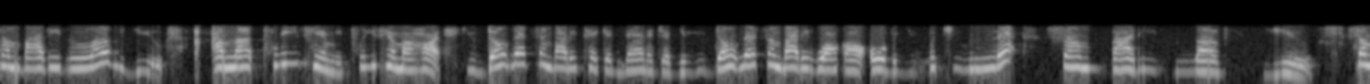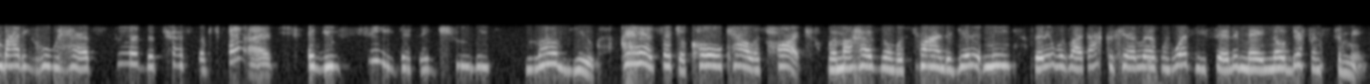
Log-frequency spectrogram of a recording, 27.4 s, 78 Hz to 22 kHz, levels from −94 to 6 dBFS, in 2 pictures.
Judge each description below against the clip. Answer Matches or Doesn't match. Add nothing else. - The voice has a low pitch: Doesn't match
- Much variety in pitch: Doesn't match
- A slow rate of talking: Doesn't match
